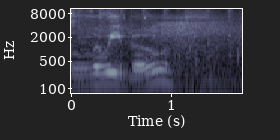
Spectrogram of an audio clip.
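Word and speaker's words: Lü Bu: and attack Dongo wait they pronounce it as Lou Buu that doesn't sound as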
